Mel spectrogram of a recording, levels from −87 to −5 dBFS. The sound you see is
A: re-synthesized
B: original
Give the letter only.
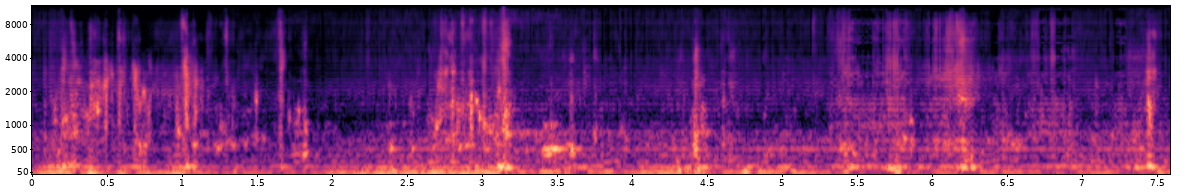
A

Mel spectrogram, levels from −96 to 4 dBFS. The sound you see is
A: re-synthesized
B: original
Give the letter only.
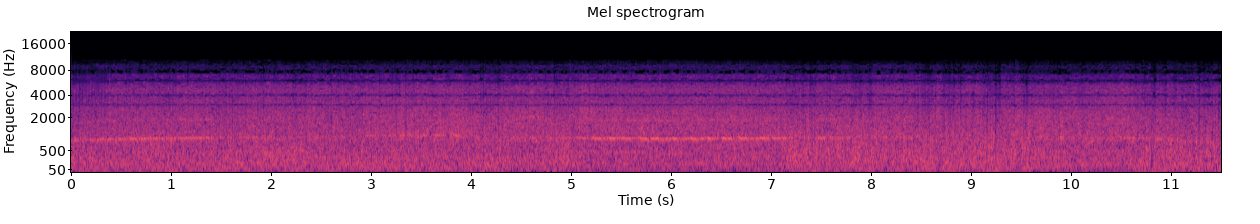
B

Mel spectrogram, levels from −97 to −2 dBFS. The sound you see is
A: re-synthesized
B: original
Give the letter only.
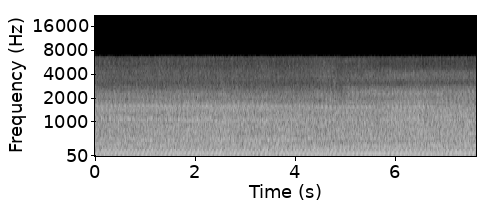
B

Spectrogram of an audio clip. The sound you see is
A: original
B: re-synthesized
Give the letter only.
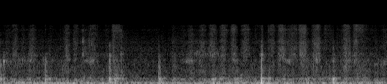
B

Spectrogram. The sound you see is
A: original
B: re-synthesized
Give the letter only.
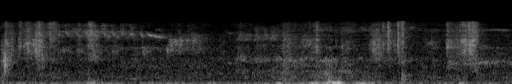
B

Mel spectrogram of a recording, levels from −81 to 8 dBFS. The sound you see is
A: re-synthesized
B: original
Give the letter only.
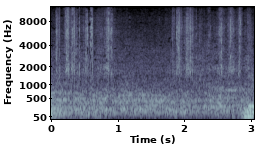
B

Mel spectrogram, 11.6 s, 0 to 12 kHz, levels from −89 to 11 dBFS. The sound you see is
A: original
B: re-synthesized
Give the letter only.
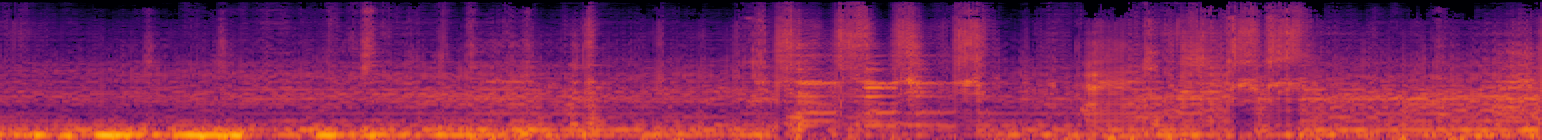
B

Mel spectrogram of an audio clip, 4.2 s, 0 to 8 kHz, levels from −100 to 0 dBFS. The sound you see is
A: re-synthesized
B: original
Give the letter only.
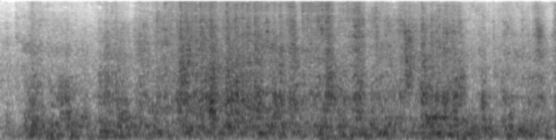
B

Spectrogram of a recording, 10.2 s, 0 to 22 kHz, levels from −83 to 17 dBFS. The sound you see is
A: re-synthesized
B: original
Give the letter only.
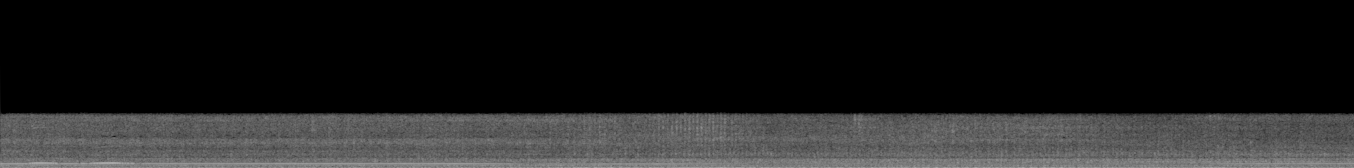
B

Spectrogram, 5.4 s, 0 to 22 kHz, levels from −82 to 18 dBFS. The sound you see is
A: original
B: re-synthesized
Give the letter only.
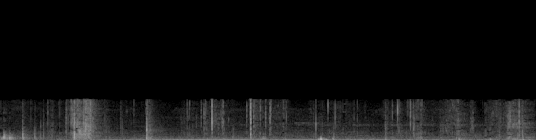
A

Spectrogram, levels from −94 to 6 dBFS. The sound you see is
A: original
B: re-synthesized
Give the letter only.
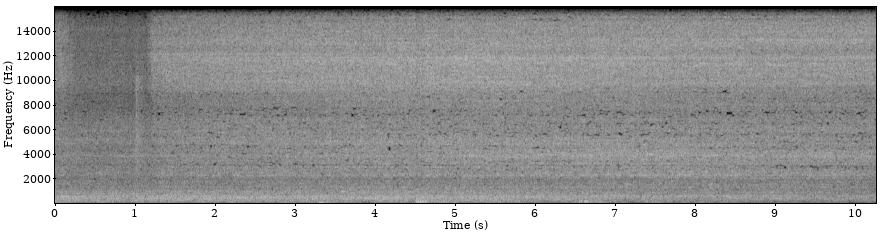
A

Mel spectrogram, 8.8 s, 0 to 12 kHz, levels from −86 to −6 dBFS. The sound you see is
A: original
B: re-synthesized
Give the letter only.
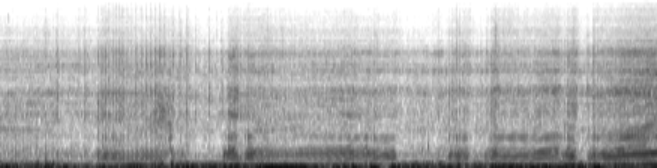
A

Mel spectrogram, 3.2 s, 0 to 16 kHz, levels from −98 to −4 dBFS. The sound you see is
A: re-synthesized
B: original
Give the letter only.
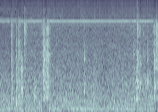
A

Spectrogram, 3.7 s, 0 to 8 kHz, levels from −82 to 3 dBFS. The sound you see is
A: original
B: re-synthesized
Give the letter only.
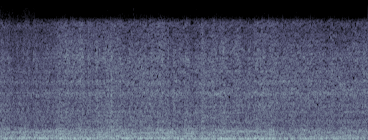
B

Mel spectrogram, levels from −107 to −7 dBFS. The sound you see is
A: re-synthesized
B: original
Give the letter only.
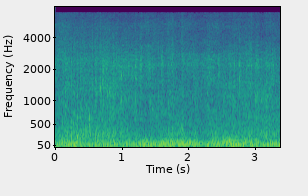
A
